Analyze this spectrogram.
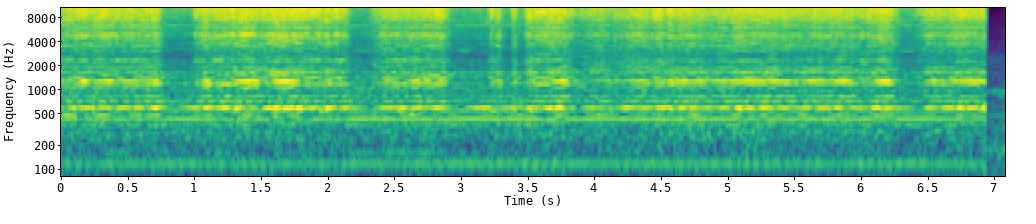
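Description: A metal hook scrapes against a spinning buffing wheel with a harsh hiss.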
